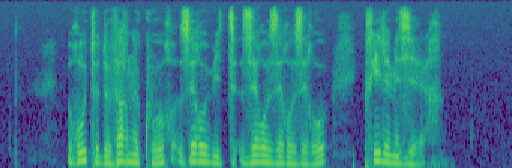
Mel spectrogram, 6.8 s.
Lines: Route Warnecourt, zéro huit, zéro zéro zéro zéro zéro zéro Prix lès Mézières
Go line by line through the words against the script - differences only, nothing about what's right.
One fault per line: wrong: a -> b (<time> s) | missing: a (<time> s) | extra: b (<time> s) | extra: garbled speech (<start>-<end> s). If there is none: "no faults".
extra: de (1.3 s)
missing: zéro zéro zéro (4.4 s)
